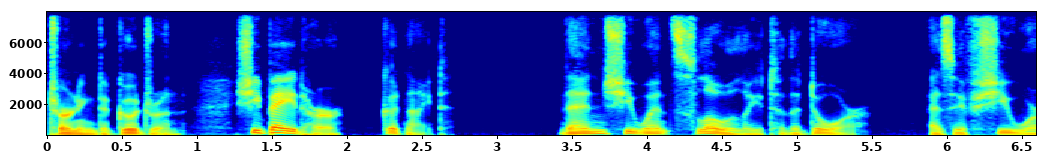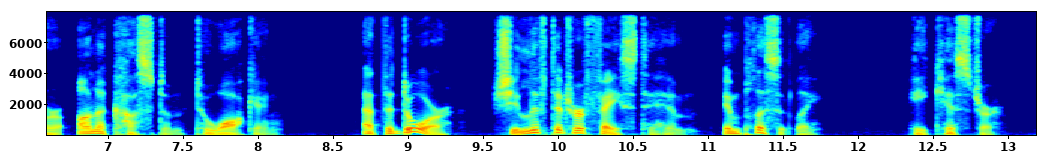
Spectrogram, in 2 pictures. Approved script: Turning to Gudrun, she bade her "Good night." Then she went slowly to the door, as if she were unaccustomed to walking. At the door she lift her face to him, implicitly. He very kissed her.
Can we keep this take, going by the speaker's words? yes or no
no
